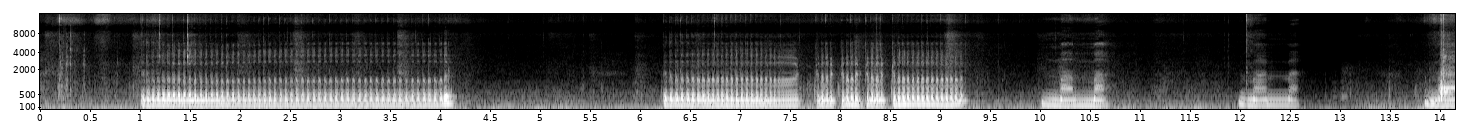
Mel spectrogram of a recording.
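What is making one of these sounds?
A baby coos and babbles loudly close by.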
